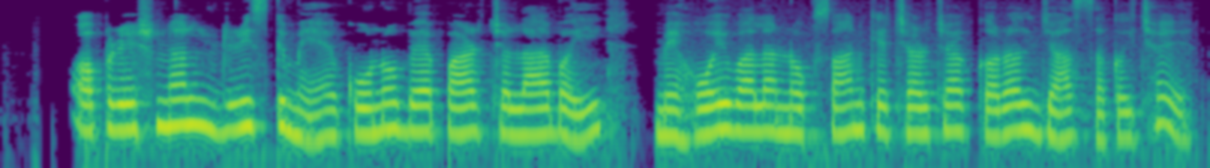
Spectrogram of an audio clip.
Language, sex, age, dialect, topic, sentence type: Maithili, female, 25-30, Bajjika, banking, statement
